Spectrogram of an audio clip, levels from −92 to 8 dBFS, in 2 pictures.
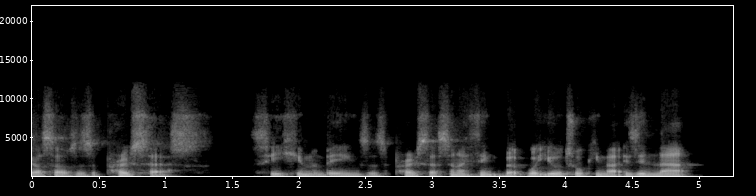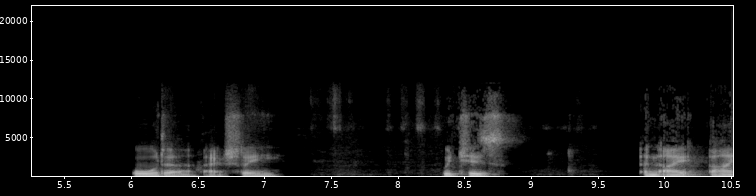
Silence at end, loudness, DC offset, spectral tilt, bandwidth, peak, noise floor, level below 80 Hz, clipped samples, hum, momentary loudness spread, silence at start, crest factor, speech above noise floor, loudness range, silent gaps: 0 s; -30 LUFS; under 0.1%; -6 dB/octave; 11.5 kHz; -10 dBFS; -71 dBFS; -58 dBFS; under 0.1%; none; 9 LU; 0 s; 20 dB; 42 dB; 3 LU; 1.41-1.47 s, 5.21-5.39 s, 5.45-6.02 s, 9.77-9.81 s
